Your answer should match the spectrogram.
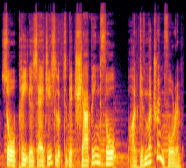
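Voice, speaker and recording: A man's voice: lowish voice, sing-song, fairly quick, soft background music, voice pushed up. A man voicing an irritable, sleep-deprived man with a curt, evasive manner in a read-aloud story. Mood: feigned casual. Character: irritable, sleep-deprived man plotting against his neighbour.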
